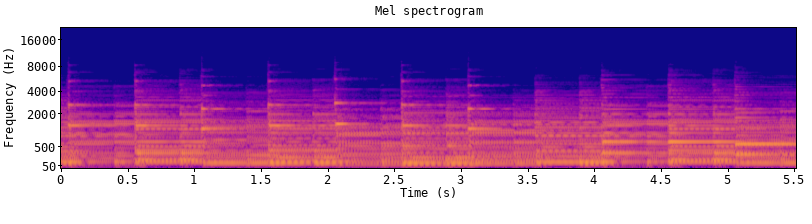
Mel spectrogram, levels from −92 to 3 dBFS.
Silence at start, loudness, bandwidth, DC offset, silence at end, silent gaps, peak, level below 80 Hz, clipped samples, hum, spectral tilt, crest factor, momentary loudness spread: 0 s; -28 LUFS; 7.2 kHz; under 0.1%; 0 s; none; -14 dBFS; -52 dBFS; under 0.1%; none; -8 dB/octave; 14 dB; 5 LU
